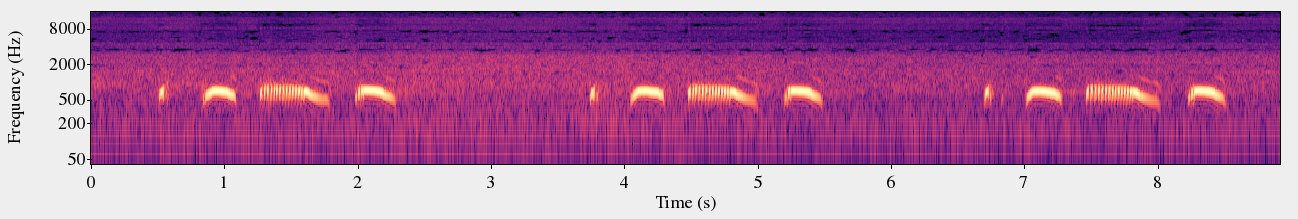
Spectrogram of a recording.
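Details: Decoy spotted dove calling to attract wild doves: a soft, hollow cooing phrase of four or five notes with a drawn-out middle note, repeated about every three seconds over faint hiss.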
